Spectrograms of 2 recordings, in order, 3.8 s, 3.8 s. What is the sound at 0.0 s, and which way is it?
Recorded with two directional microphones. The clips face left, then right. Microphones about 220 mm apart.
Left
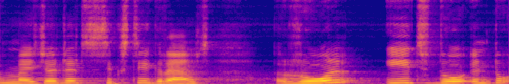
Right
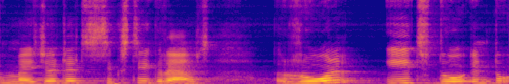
A woman's voice, 20° left (ahead or behind).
